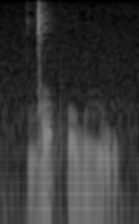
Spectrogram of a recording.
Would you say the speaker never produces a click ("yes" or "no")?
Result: no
